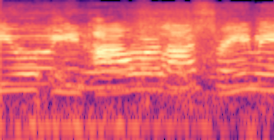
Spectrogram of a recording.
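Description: Young women's voices singing together in a sing-song tune, in three short phrases of held notes.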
